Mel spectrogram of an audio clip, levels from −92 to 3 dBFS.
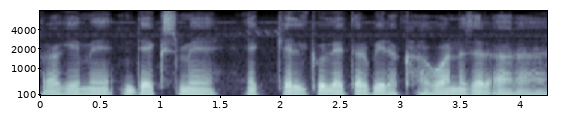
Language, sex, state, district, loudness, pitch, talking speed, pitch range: Hindi, male, Arunachal Pradesh, Papum Pare, -17 LUFS, 100 Hz, 185 wpm, 100-105 Hz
